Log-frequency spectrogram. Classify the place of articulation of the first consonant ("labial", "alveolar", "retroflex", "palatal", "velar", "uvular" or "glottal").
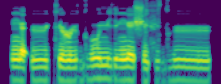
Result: velar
